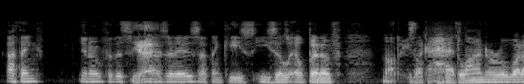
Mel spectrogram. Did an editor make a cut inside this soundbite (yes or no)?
no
